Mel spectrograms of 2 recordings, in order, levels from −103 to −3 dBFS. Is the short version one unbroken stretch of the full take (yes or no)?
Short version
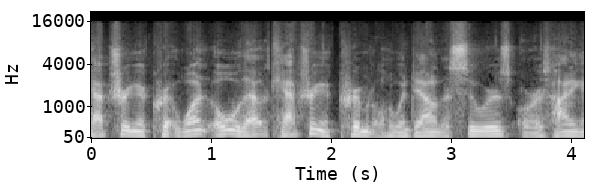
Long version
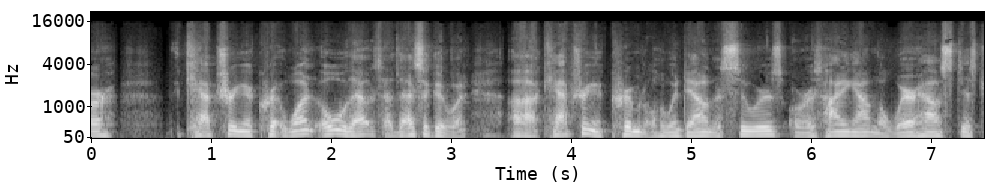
no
